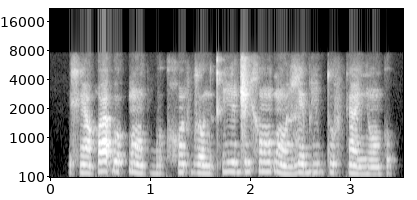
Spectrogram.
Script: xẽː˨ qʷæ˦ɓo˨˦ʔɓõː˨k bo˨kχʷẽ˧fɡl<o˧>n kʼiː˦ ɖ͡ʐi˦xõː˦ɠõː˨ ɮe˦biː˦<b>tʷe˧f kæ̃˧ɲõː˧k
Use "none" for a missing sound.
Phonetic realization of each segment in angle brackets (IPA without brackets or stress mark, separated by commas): o˨, b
